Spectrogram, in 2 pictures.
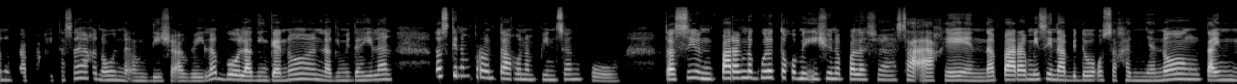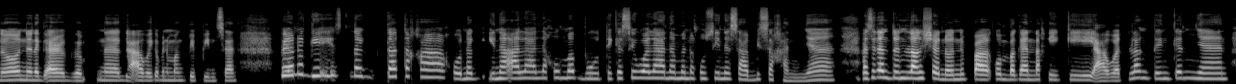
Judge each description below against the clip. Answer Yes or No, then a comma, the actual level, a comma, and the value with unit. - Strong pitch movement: Yes, wide, 6.5 semitones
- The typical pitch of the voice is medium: No, high, 235 Hz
